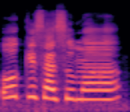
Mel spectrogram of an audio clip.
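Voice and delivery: high, syrupy and eager; sugary bahu voice. Acted. Bahu handing her mother-in-law the knife, sweetly eager. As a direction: innocent helpfulness, laid on thick.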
